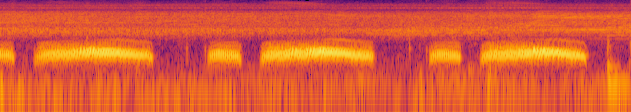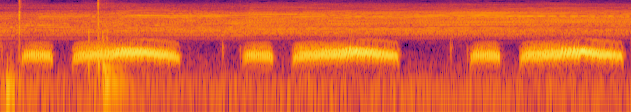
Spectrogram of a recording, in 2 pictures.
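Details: Spotted dove of the Northwest Vietnam type giving the gù (bo) style of cooing: low hooting coos in short-then-long pairs, about one note per second and fairly steady, over a constant high hiss.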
